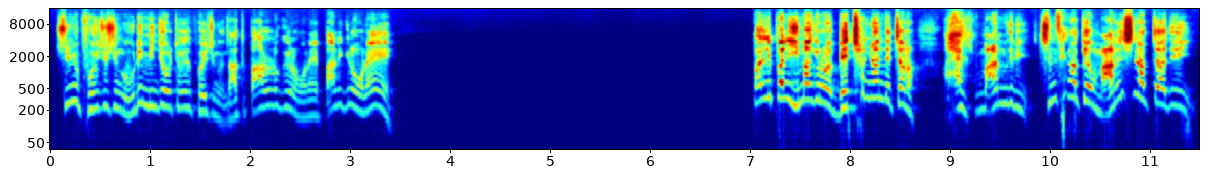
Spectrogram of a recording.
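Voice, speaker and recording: A male pastor delivers a sermon in a high, bright voice at a rapid clip. He preaches with urgent emphasis and sometimes slips into slow, lazy voices to act out the people he quotes.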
